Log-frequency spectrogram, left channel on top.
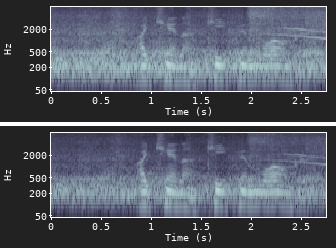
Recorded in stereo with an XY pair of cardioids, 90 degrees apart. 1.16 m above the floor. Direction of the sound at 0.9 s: Straight ahead.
